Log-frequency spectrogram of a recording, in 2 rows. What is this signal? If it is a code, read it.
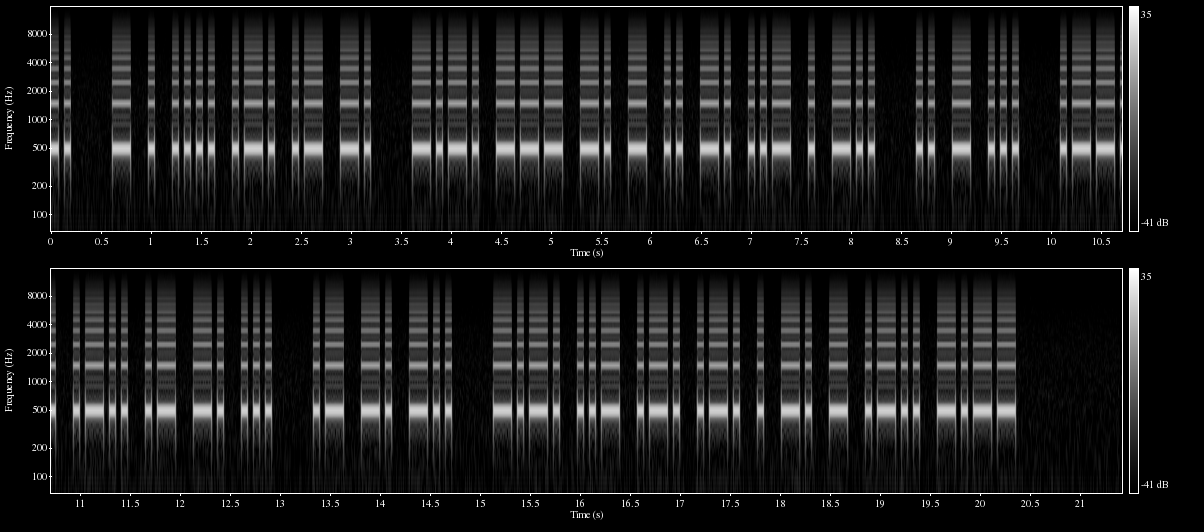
Morse code, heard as electronic beeps, machine-sent, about 20 wpm, 500 Hz. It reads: … TEHRAN CONTINUED ITS PLANS AND CURRENTLY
